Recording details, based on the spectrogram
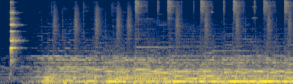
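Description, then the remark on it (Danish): A single bright clink of glasses of bottled wheat beer touching in a toast rings out near the start, clear, then fades into a steady, humming tonal background that carries on to the end. “Så øllen, der kommer ud af flasken, den er okay. Det er den. Skål. Skål.”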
